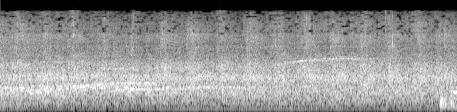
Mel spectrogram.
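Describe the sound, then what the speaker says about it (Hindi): A crowd at a speech and calibration gathering breaks into sustained, uniform applause that stays full and steady for several seconds, with a faint tone humming underneath. "अरे तालियां बताओ"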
